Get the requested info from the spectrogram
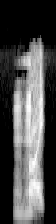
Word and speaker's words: Broik: Cousin of Broik, Broik, how we pronounce it.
